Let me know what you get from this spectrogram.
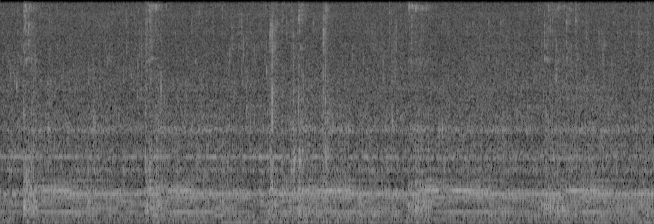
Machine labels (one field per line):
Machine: pump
